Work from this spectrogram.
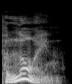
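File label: "purloin", British English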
